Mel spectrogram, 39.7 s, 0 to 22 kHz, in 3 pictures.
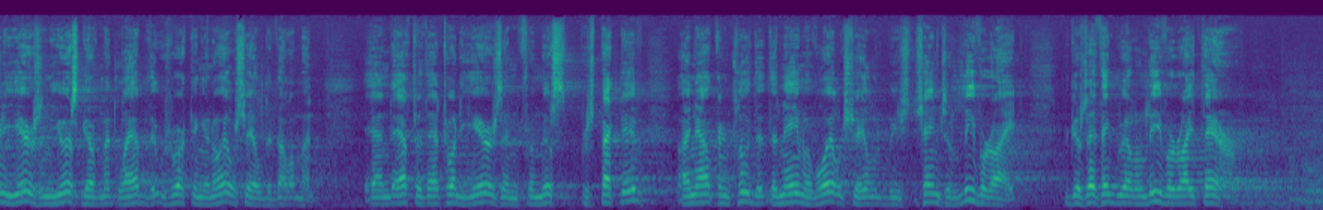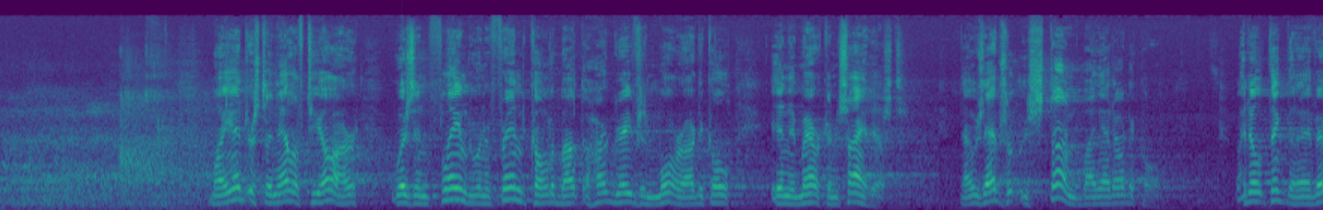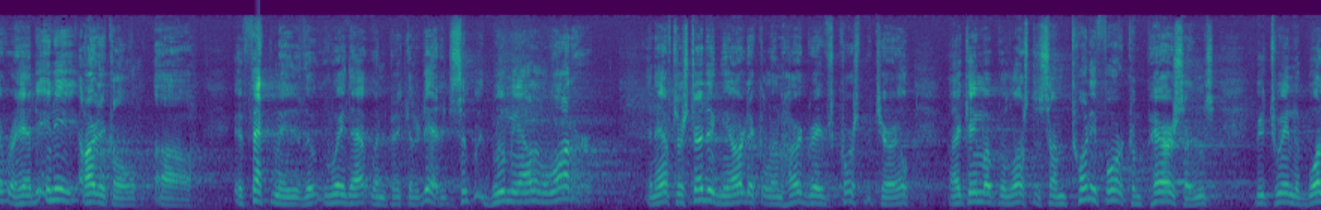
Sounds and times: Speech: 0.0s - 24.9s, 25.6s - 39.6s.

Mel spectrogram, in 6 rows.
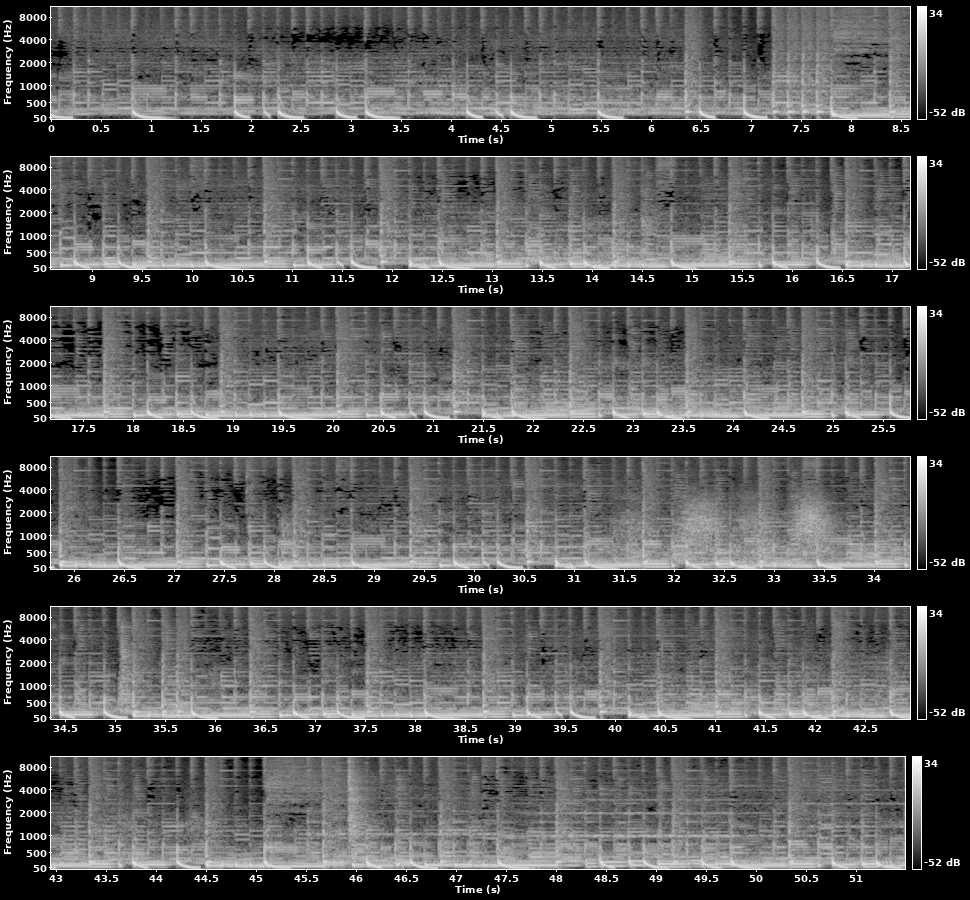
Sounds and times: Music: 0.0s - 51.4s.

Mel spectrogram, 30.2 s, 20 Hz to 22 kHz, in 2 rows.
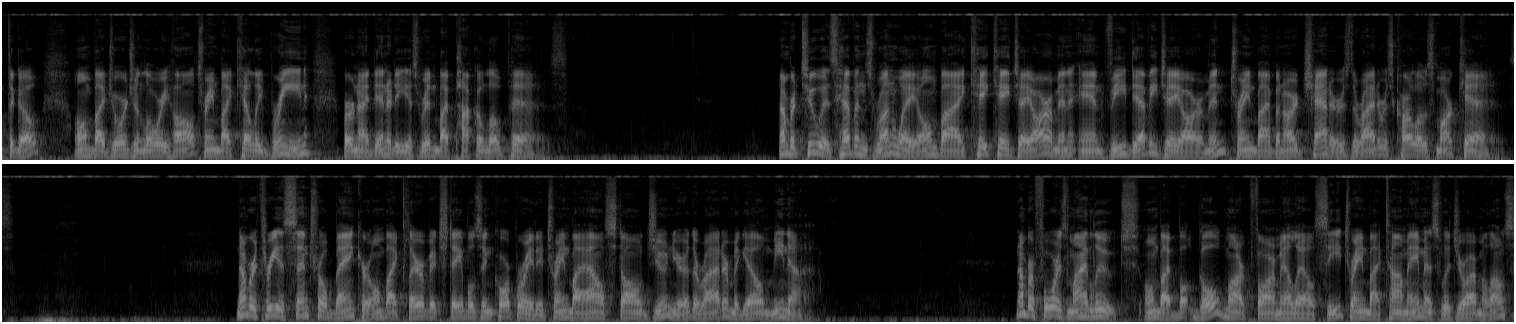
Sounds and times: Speech: 0.0s - 5.7s, 7.8s - 15.3s, 17.5s - 23.4s, 25.2s - 30.2s.

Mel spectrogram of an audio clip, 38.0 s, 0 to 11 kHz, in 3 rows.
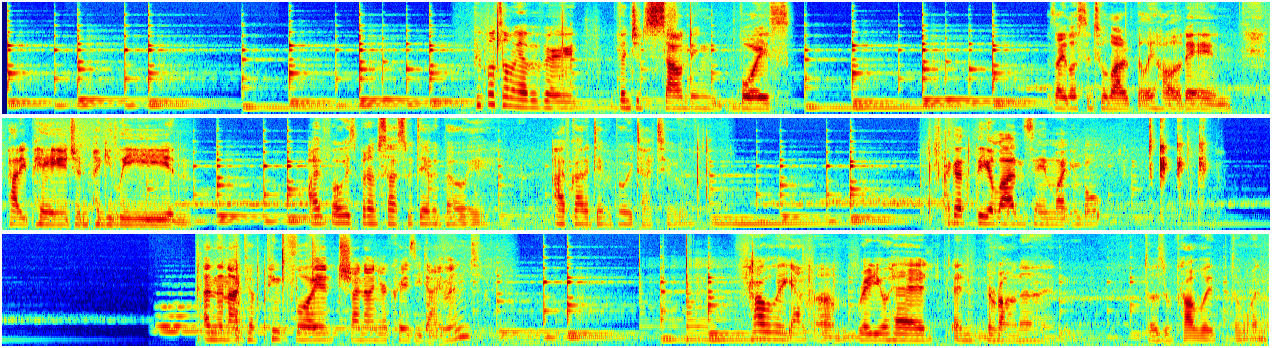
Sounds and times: Music: 0.1s - 38.0s
Speech: 10.5s - 14.6s, 27.4s - 30.1s, 32.8s - 36.0s, 36.8s - 38.0s.

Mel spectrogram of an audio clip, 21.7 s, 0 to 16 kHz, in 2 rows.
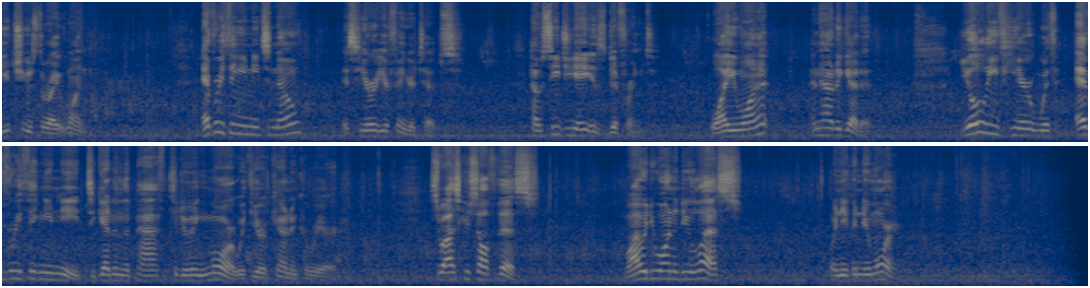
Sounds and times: Speech: 0.0s - 0.9s, 2.0s - 4.6s, 5.3s - 8.7s, 9.6s - 14.3s, 15.2s - 16.3s, 17.1s - 18.3s, 19.1s - 19.8s
Walk, footsteps: 0.9s - 1.8s, 13.5s - 15.0s, 16.2s - 17.1s, 18.6s - 21.5s.

